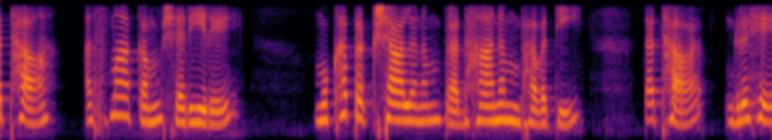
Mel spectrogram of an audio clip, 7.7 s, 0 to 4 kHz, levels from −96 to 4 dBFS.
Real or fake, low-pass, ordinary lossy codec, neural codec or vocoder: real; 3.6 kHz; none; none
